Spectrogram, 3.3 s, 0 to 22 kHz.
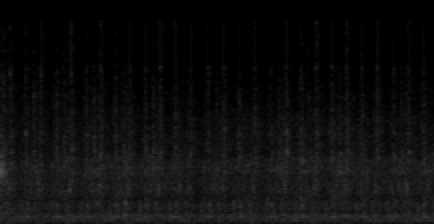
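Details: Car with Weber 40 IDF carbs after clearing clogged idle jets, sealing the air-cleaner base and adding idle-air snorkels. Even, steady idle with no misses, hunting or knocks; whether the fix lasts remains untested.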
